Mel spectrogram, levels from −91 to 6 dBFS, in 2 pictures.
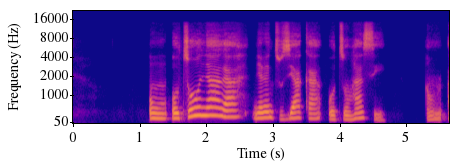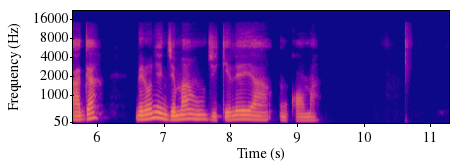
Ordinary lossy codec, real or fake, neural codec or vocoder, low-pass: none; fake; autoencoder, 48 kHz, 32 numbers a frame, DAC-VAE, trained on Japanese speech; 14.4 kHz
